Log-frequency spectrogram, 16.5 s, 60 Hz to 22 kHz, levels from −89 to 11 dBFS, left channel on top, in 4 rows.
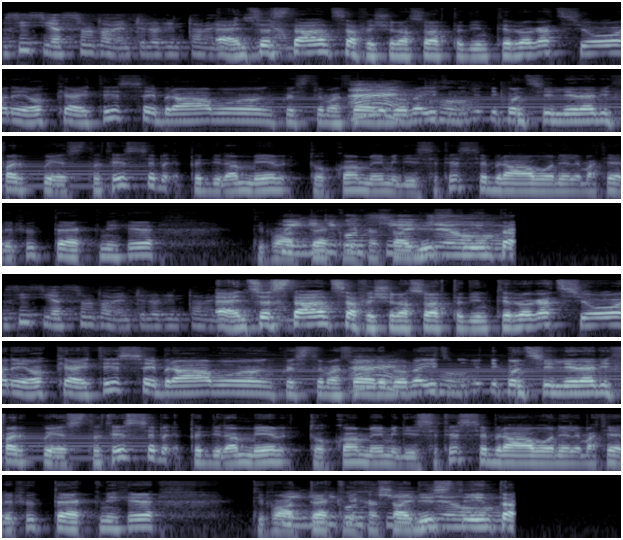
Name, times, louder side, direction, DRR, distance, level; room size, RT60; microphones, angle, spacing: voice 1, 0.0-2.0 6.4-7.3 14.2-15.8, left 4 dB, 30° left, 0.8 m, -32 dB
voice 2, 1.4-7.0 7.4-13.6 14.1-15.8, right 3 dB, 85° right, 1.8 m, -25 dB
Bowed string instrument, 5.2-9.5, right 3 dB, 50° right, 2.9 m, -46 dB
head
